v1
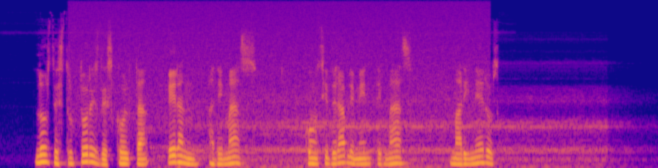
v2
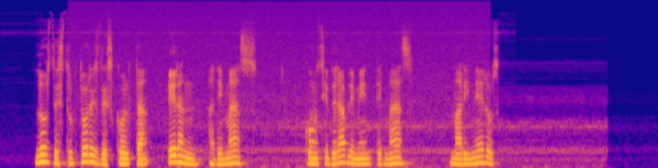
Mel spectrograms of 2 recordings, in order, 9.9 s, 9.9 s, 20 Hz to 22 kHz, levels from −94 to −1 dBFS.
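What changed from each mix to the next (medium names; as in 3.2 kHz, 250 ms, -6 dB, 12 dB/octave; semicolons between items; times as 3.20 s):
speech +7.5 dB; reverb: off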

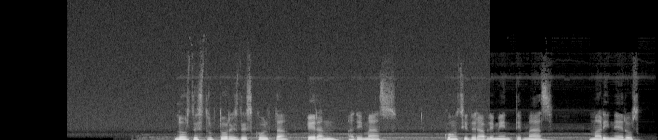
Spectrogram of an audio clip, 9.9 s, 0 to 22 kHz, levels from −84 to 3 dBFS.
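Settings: speech: entry +2.10 s; second sound +3.5 dB; master: add peaking EQ 1.3 kHz -14.5 dB 0.52 oct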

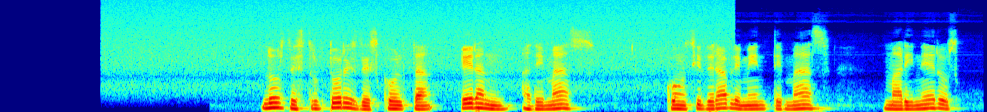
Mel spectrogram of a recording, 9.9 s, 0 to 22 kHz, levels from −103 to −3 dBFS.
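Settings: speech: add boxcar filter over 5 samples; first sound +4.0 dB; second sound: muted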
